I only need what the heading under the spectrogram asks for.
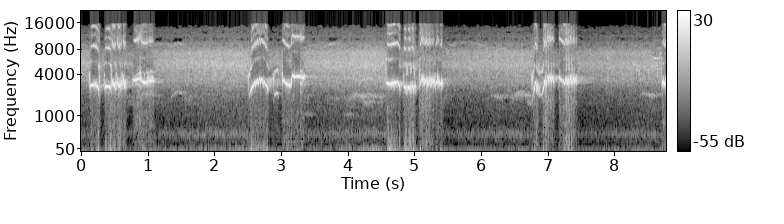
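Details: Sikatan emas flycatcher lure recording, noisy style: sharp whistled notes near the top of the range, some sliding upward, mixed with harsh broadband bursts, in clusters every two to three seconds over a steady high hiss.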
